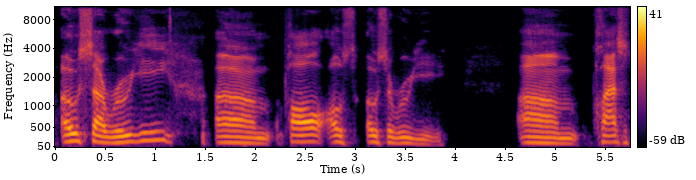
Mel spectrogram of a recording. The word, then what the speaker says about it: Osaruyi: Um, Paul Paul Osaruyi is how it's pronounced.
